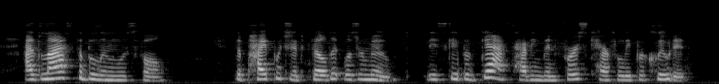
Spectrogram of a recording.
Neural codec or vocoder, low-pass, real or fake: none; 7.2 kHz; real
